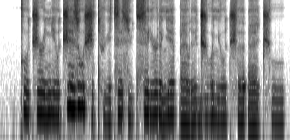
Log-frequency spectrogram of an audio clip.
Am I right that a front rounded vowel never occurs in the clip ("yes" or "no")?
no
